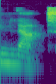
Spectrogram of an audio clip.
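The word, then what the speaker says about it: gnat: to go does it let's do Nat that's a nice easy one you've got this here already on the on the NAT silent G so write it again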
